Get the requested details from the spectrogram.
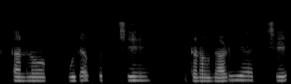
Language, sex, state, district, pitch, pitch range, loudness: Bengali, male, West Bengal, Malda, 180 Hz, 170-190 Hz, -41 LUFS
